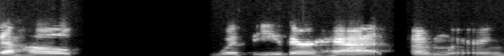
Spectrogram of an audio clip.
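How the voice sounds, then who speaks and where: A woman with a slight Minnesota accent speaks at a moderate pace. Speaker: school board member and education professor. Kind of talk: virtual public meeting discussion. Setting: video call.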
